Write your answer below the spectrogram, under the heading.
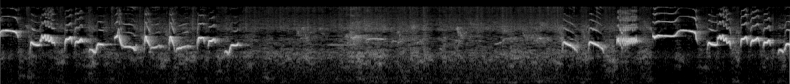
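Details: Midday song from a caged oriental magpie-robin kept as a pet: fast strings of sharp whistled notes and downward slurs delivered in quick succession, falling silent for about three seconds before another lively, high whistled phrase.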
